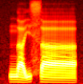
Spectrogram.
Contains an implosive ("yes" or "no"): no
